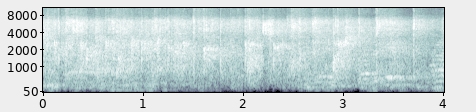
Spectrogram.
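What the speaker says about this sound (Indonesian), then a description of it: "Ya, tepuk tangan." A classroom full of people clapping steadily, dense and loud applause that carries on without a break.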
